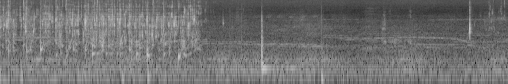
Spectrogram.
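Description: Water poured from a plastic bottle into a plastic basin of liquid fertilizer mix, splashing for about four seconds and then stopping; the water is being measured out by the litre to dilute the fertilizer. Two faint knocks follow later.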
